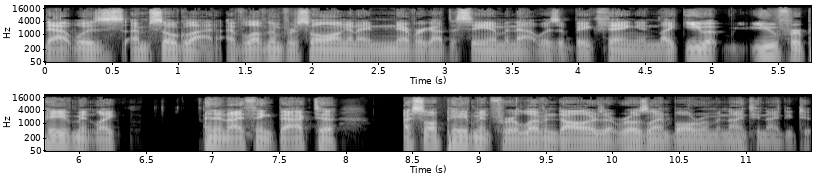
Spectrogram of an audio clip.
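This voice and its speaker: Speaking with an American accent, a man with a very deep, low pitch talks at a very fast pace in an enthusiastic tone. His pitch varies in an ordinary way, and the very clean recording has a dry, close sound with no echo and a silent background. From New Jersey, outside New York City. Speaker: podcast host. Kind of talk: casual interview chat. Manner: enthusiastic, casual.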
